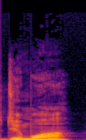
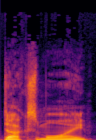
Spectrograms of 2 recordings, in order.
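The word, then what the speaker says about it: DeuxMoi: For those don't know that don't understand, it's, yes, I'm very well aware, it's pronounced Dumois. I call it Dux Moy because I don't respect what they do, so I'm not going to call them by their name.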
